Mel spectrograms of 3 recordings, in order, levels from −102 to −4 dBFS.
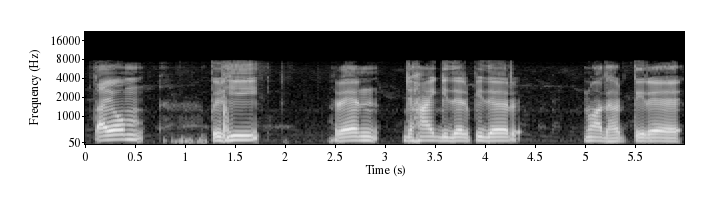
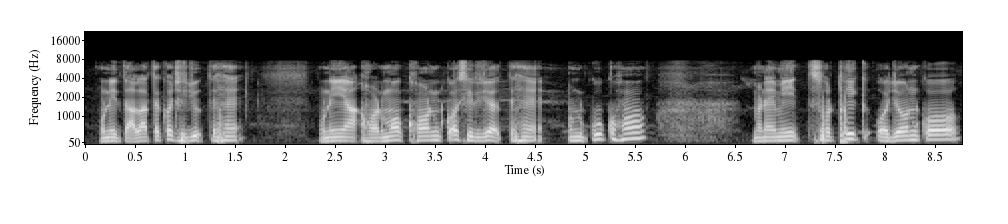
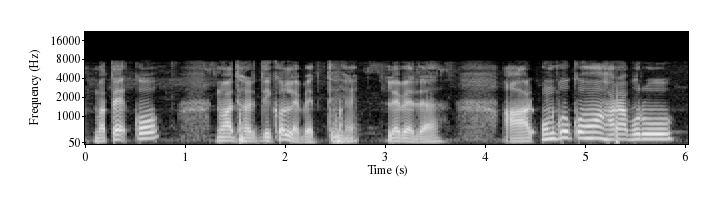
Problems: none marked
